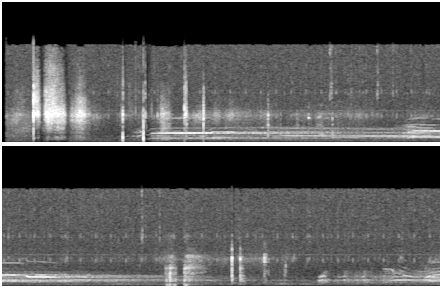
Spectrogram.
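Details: Distant coyotes, heard during a coyote hunt, howl together across a field in long, wavering, overlapping tones, with sharp clicks and knocks nearby.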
